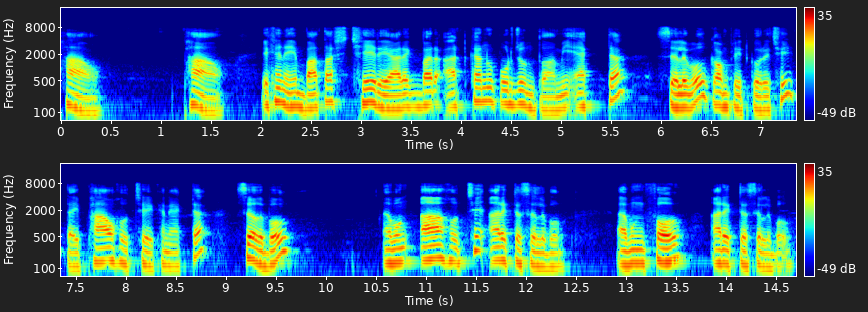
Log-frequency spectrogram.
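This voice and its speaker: A man teaching a spoken lesson, explaining step by step and patiently repeating example words slowly and clearly. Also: mid-range voice, a little mellow. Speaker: English teacher. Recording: dull lo-fi sound.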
